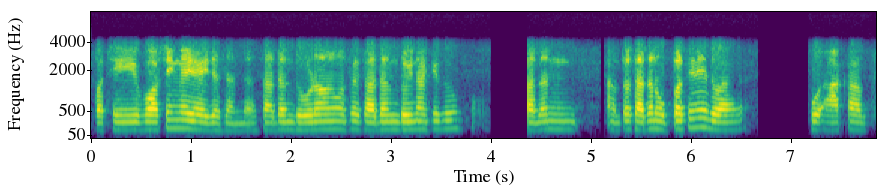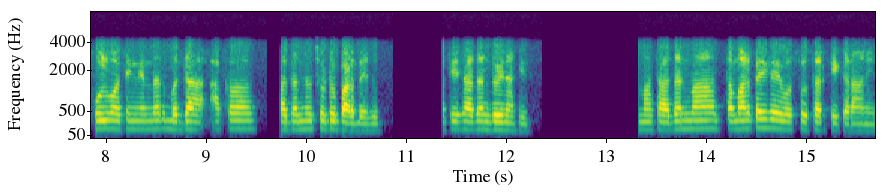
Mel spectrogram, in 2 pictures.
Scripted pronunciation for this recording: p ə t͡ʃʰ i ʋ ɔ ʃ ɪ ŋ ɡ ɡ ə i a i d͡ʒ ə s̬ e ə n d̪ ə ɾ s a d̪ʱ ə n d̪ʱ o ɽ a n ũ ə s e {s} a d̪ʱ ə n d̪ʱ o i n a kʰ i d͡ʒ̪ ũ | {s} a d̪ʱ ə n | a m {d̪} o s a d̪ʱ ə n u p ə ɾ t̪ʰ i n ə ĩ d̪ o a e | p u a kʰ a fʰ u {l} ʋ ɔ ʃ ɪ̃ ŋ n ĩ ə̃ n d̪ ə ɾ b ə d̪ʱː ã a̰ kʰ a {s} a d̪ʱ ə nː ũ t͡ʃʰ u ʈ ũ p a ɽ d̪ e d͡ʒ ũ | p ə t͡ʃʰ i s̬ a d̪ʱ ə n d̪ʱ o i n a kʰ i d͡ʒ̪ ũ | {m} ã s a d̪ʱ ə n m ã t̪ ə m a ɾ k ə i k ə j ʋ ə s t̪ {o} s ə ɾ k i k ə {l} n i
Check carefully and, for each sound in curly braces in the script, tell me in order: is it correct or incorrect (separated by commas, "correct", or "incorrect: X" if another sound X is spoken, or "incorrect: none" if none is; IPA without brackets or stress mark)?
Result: correct, correct, incorrect: t̪, correct, correct, correct, incorrect: u, incorrect: ɾ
